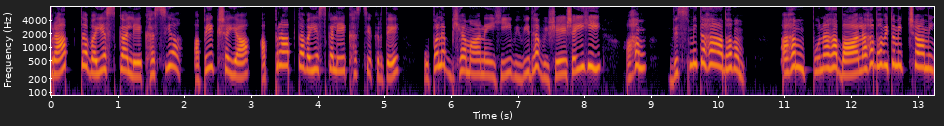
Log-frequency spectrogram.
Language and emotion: Sanskrit, surprised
